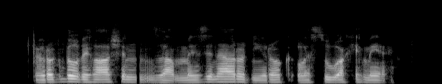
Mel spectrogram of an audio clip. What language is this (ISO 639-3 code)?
ces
